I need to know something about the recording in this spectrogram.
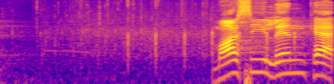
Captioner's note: applause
